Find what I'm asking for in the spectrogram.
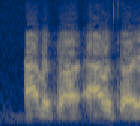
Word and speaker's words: Avatar: Avatar, yeah.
